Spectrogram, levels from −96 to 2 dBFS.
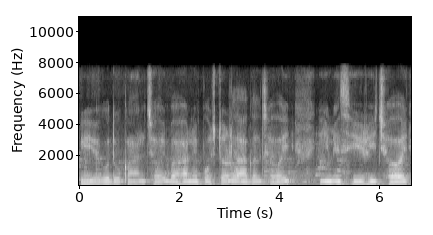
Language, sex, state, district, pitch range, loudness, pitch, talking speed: Magahi, female, Bihar, Samastipur, 155-165 Hz, -17 LUFS, 160 Hz, 110 wpm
